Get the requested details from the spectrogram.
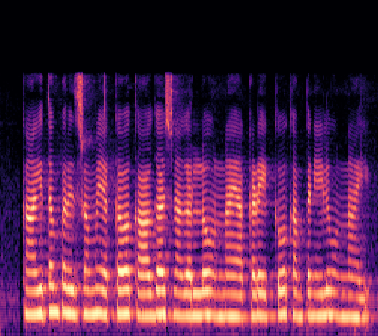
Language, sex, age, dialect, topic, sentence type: Telugu, female, 36-40, Telangana, agriculture, statement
